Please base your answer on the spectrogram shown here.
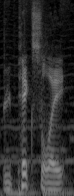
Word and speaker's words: Repixel8: See, developed by Repixelate, and I have to be ashamed to admit that it's spelled REPIXEL8, and I did not realize what the pun was until like 10 minutes ago.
